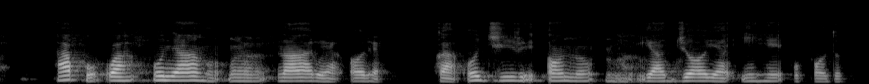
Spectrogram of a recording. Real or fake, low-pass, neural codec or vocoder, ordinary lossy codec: fake; none; codec, 16 kHz, 4 kbps, FunCodec, trained on LibriTTS, 50 frames a second; none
